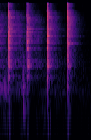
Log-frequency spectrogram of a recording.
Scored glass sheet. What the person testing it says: you can hear it change noise or change the sound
